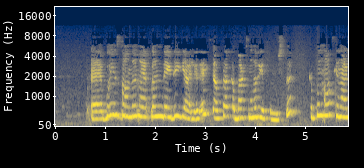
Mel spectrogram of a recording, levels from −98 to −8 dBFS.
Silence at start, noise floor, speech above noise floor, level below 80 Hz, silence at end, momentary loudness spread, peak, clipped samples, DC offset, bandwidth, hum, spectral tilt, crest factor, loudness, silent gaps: 0.65 s; -43 dBFS; 32 dB; -48 dBFS; 0 s; 6 LU; -2 dBFS; under 0.1%; under 0.1%; 7.8 kHz; none; -6.5 dB/octave; 10 dB; -12 LUFS; none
